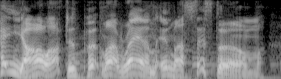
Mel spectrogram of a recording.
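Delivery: bad, slow, put-on American accent. Fitting RAM while trying out accents, the speaker does a put-on American accent. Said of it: "my American accent is better than the rest".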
